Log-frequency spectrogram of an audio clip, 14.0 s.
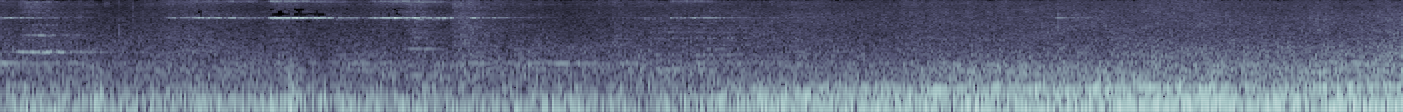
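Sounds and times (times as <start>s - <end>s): high wheel squeal: 0.0s - 7.6s, 10.4s - 11.2s
freight train rumbling past: 0.0s - 14.0s.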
